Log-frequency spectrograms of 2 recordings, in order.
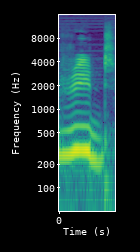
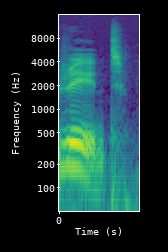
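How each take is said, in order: First: The vowel is long, like in 'reed'. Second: The vowel is short, like in 'red'. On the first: It is the present tense form. The speaker calls it wrong. "এটা কিন্তু রিড নয়" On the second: It is the past participle form. The speaker calls it right. "এটার উচ্চারণ হয়ে যাবে রেড"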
